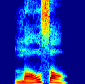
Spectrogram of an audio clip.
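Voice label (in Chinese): "牢骚", Chinese; HSK6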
